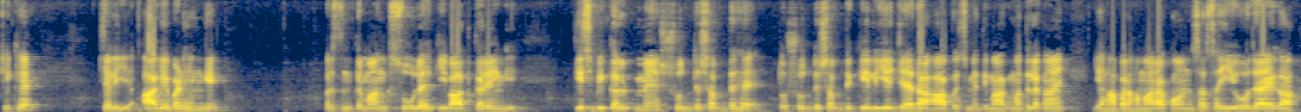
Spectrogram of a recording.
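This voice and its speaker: A man's voice: fairly high pitch, little pitch movement, moderate pace. A man teaching spelling for exams, going through answers and repeating each key point as a question he answers himself. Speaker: exam-prep Hindi teacher. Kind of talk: classroom-style explanation of quiz answers.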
